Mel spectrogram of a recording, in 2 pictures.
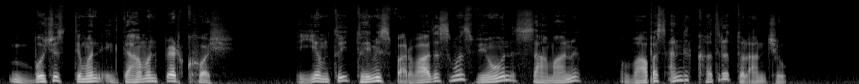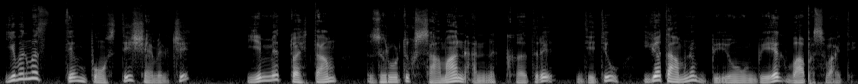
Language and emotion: Kashmiri, happy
